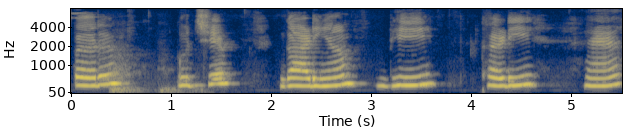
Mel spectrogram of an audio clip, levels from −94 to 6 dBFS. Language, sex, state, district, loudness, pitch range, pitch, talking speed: Hindi, female, Punjab, Pathankot, -15 LUFS, 275-330 Hz, 290 Hz, 65 wpm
